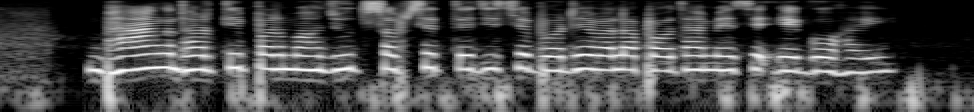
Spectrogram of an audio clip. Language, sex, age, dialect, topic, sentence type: Magahi, female, 25-30, Western, agriculture, statement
